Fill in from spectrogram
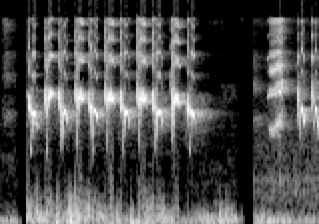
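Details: Black-winged myna training song intended to provoke other mynas: a lively series of bright, downslurred chirps repeated about three times a second, a short gap, then a few higher, sharper notes.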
